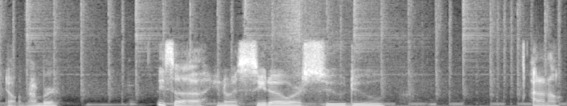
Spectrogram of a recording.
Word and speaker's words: sudo: know sudo sudo it's i pronounce the pseudo because that's how i read it although it's short for super user do so you could say sudo if you want um here's a nice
